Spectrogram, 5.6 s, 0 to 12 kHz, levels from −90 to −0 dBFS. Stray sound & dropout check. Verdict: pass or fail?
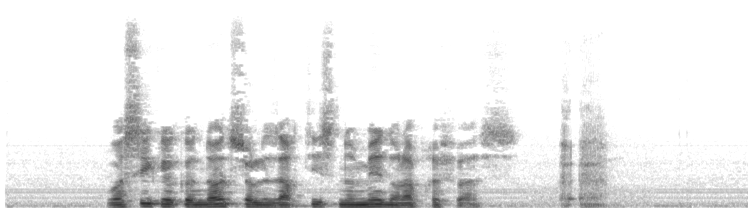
fail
